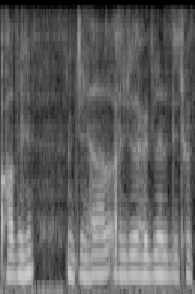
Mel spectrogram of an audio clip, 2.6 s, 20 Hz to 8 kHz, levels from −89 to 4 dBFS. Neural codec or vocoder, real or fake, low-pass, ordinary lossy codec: autoencoder, 22.05 kHz, a latent of 192 numbers a frame, VITS, trained on many speakers; fake; 7.2 kHz; Opus, 64 kbps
